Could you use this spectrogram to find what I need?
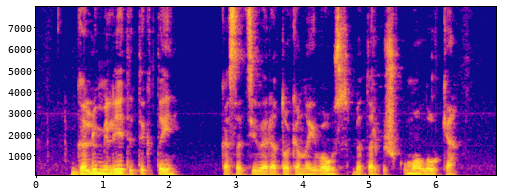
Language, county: Lithuanian, Šiauliai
